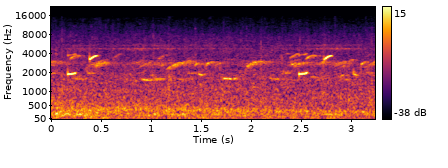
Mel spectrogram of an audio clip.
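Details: In Puerto Rican rain, a coqui gives two crisp co-QUI calls about two seconds apart, each a brief low whistle leaping to a higher upslurred note. Other frogs trill softly behind steady rain hiss.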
